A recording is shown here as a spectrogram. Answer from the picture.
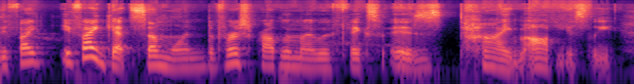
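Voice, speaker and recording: Over a silent background in a very clean recording, a soft-spoken woman with a very deep, low pitch talks fairly slowly with lively intonation. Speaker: livestream host. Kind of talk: casual livestream chat. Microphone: speaker moves close to mic after viewer can't hear.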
